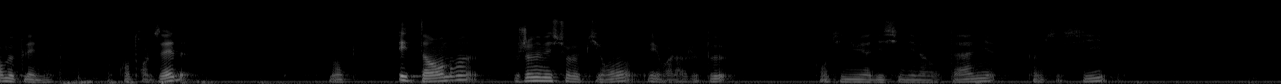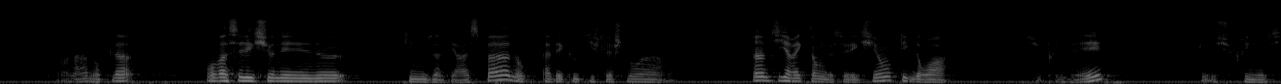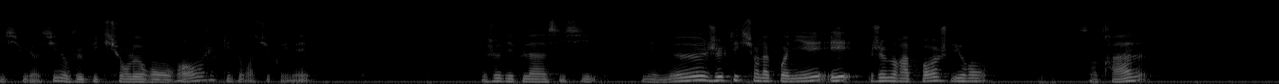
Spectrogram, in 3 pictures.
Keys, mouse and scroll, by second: 1.2 ctrl+z, 4.1 click, 6.1-7.9 drag, 8.5 click, 11.5 click, 13.0-13.7 scroll down 2, 15.0-16.5 drag, 18.6 click, 22.0 right click, 23.2 click, 25.1 click, 27.7 right click, 28.7 click, 30.0 click, 33.2-35.1 drag, 35.7 middle click, 37.7-38.4 drag.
